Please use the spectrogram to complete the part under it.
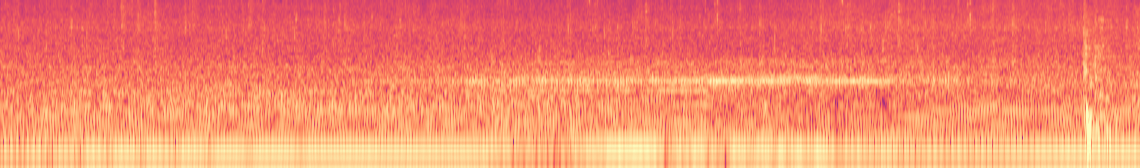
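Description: Rain patters steadily outside.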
